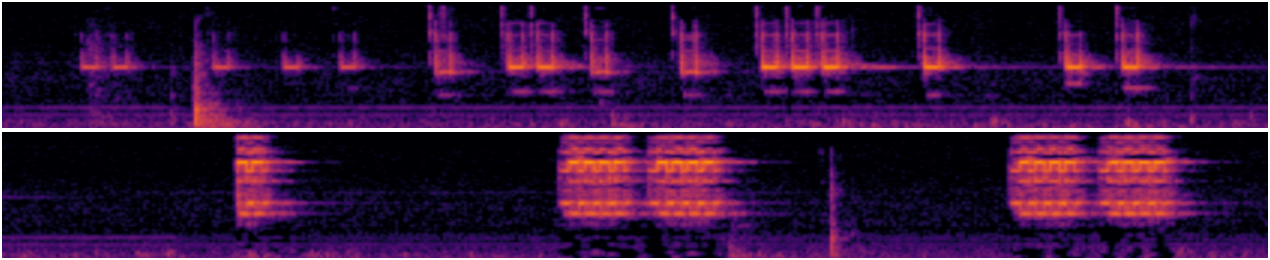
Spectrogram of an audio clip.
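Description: A telephone is dialed with many quick keypad beeps in irregular groups. A pause follows, then a few loud bursts of electronic ringing, the last two each double-pulsed.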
